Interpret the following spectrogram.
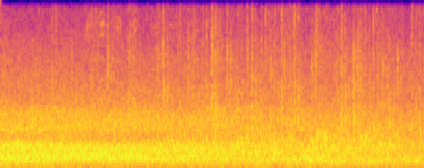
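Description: Large theatre audience laughing and applauding, a steady mass of clapping and laughter that eases slightly near the end.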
